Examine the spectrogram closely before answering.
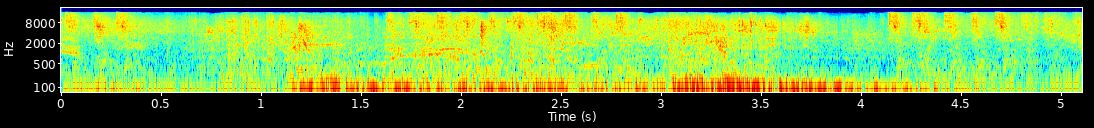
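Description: A rifle fires in quick bursts with deep booming blasts.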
